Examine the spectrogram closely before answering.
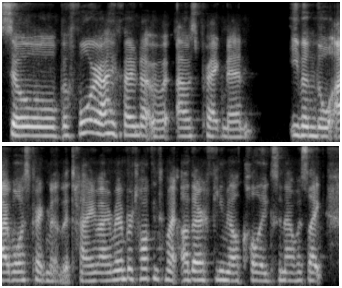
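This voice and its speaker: Speaking at a very fast pace with a Scottish accent, this woman keeps a medium pitch and fairly even intonation. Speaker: tech professional, panelist. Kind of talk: panel discussion answer.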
